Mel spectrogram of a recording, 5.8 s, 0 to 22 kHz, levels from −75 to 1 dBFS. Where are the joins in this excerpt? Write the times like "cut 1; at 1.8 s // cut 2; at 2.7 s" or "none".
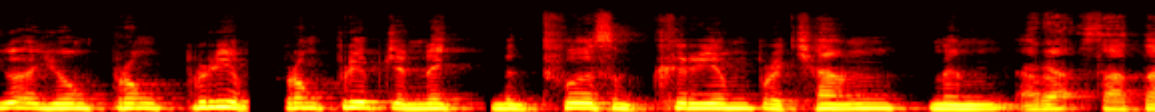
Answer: cut 1; at 1.2 s // cut 2; at 2.4 s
